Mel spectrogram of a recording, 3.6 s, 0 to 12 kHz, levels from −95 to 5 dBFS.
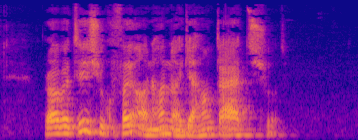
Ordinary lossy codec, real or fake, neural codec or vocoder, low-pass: MP3, 48 kbps; real; none; 10.8 kHz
